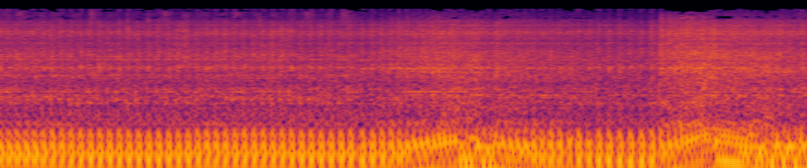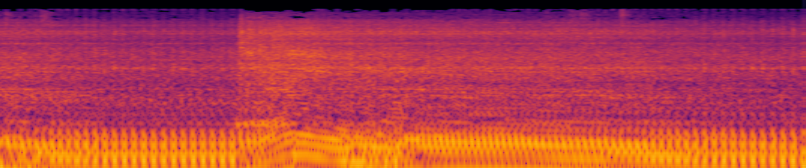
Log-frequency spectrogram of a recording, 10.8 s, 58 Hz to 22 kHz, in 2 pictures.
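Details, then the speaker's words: 1996 Suzuki King Quad 300 4x4 ATV single-cylinder before carburetor rebuild: uneven lumpy beat that sags and stumbles, dying at full throttle; running lean, getting more air than gas, carburetor fault. "yeah it's definitely not running real good see i just killed it by giving it full gas which means that full gas is not full gas it means it's getting more air than it is gas"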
